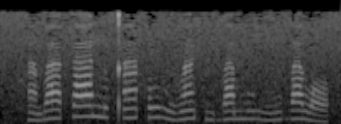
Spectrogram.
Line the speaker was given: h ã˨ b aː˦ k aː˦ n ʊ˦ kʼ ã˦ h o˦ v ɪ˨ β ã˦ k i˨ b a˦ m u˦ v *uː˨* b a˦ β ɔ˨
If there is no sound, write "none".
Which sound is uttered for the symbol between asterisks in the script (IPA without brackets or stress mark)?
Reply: uː˨˦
